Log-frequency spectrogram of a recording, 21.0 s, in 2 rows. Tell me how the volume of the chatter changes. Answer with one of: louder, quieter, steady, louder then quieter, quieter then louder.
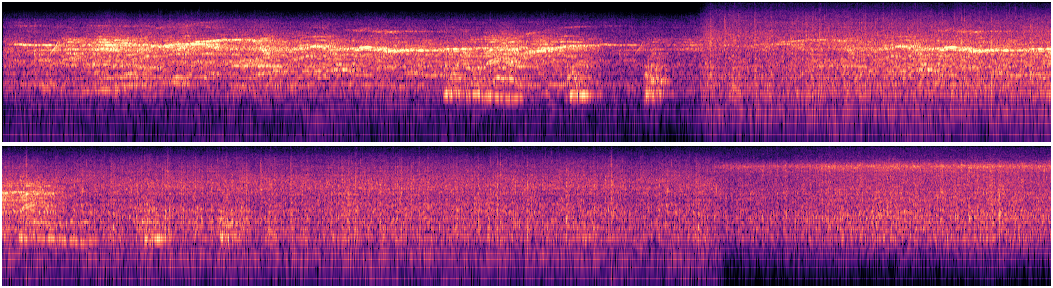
quieter then louder.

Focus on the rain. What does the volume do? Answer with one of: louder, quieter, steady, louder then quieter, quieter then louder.
louder.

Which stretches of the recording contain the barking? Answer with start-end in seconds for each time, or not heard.
4.3-6.9, 10.6-13.0.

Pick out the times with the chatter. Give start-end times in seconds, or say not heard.
0.0-11.2.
